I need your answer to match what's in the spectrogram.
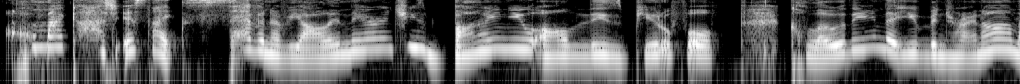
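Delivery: high, excited gushing; giddy. Retold or imitated. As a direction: squeal it like a giddy friend. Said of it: "Like, I was giddy".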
